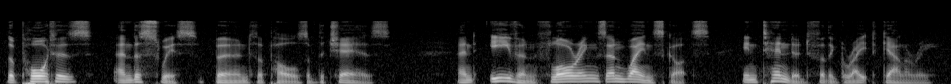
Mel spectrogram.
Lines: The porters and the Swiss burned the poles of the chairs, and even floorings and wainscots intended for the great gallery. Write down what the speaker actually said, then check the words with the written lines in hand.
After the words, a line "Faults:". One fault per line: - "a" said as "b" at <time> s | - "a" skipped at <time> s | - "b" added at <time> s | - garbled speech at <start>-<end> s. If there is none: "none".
The porters and the Swiss burned the poles of the chairs, and even floorings and wainscots intended for the great gallery.
Faults:
none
